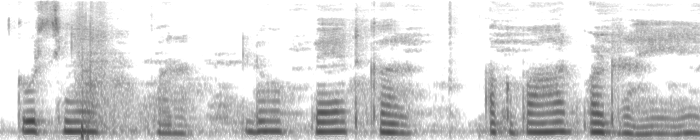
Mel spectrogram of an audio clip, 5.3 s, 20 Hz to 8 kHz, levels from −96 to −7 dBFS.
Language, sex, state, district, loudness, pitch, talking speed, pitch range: Hindi, female, Bihar, Muzaffarpur, -41 LUFS, 200 Hz, 105 wpm, 185-210 Hz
